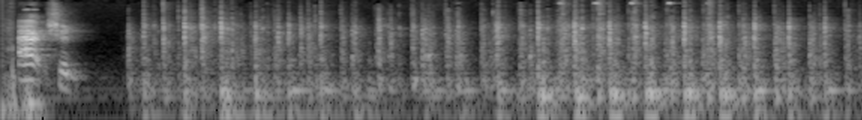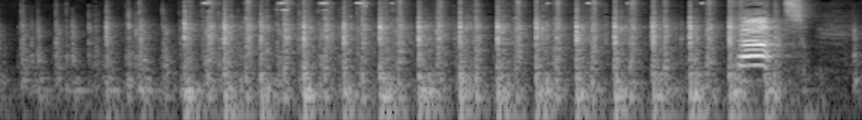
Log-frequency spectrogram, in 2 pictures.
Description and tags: Door shake
A simple recorder using an Olympus of a door that was shaken (a cellar door for the echo). We used in a scary scene for our thriller.
cellar, door, doors, handle, rattle, scary, shake, shudder, thriller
